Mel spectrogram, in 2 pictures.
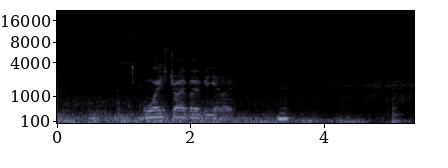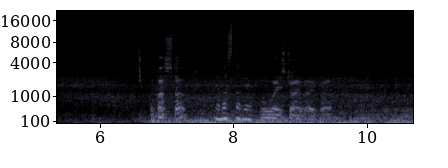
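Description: A man talks calmly inside a car, close by.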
